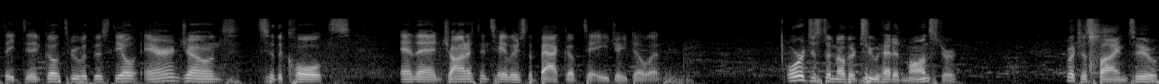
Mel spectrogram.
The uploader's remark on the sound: live from Top Golf for the YMCA Charity event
